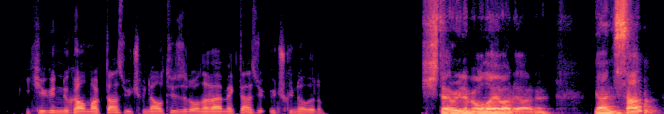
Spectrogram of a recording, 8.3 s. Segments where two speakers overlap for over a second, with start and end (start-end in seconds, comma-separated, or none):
none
